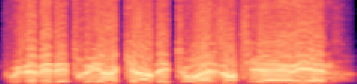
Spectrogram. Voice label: FLAK, french; Battle Engine Aquila; XBOX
